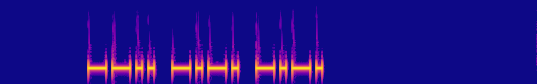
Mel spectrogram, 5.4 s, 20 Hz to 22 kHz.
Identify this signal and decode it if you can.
Morse code, heard as a keyed tone, about 20 wpm, 700 Hz. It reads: ZCC
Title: USA Call Sign Postfixes - 3 Letters 20wpm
